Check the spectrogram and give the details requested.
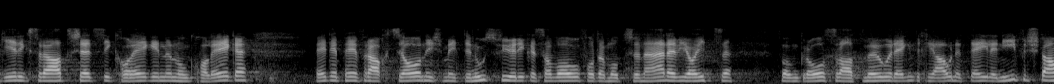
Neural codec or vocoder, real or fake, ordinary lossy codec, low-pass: vocoder, 22.05 kHz, 80 mel bands, WaveNeXt; fake; none; 5.4 kHz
